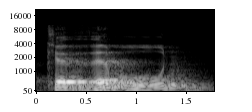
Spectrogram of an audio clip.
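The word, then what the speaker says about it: كَذَّبُونِ: കദ്ദബൂൻ, calf ഇസ്തിഫാലിൻ്റെ തർക്കീഖ് ചെയ്യേണ്ട അക്ഷരം. ദാല് വ്യക്തമായി മഖ്റജിൽ നിന്ന് ഉച്ചരിക്കുക. കദ്ദബൂൻ.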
